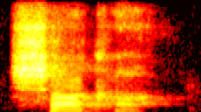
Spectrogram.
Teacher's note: Sanskrit word for branch is shakha, palatal sha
